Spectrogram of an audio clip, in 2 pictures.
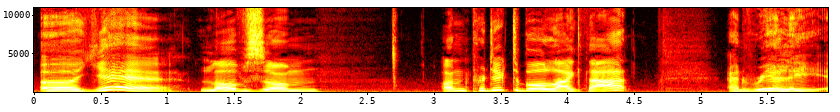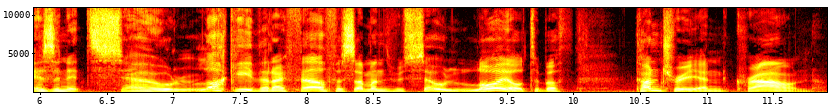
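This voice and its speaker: A flippant royal heir in a rom-com audio drama. The delivery is casual and animated, full of sarcasm and exasperation, recorded close and dry. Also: female voice, on the low side, takes it slowly, no room sound, full character voice. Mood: awkward bluffing. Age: young adult. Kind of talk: naturalistic romantic comedy audio drama acting.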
